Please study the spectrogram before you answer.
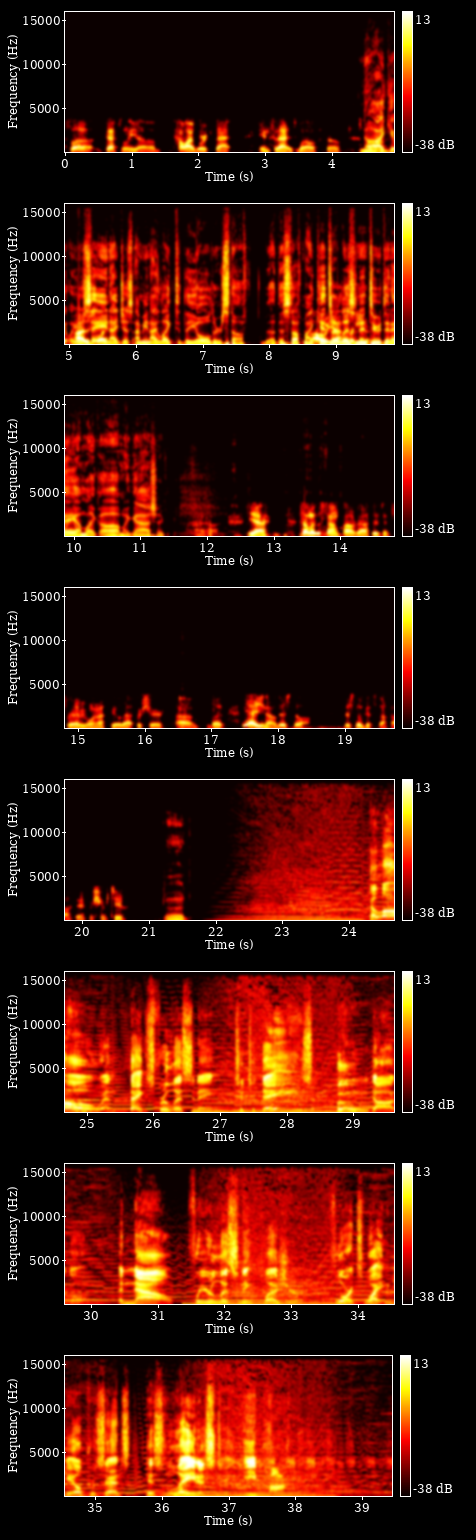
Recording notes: phone interview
